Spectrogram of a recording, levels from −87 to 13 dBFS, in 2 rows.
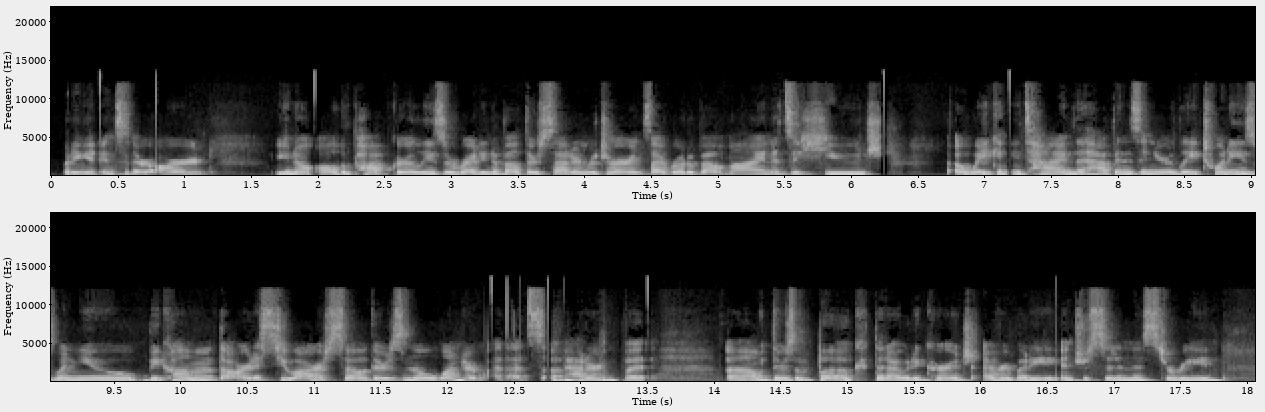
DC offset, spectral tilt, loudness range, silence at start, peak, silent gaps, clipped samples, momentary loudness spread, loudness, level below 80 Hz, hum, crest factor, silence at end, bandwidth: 0.1%; -5.5 dB/octave; 2 LU; 0.1 s; 0 dBFS; none; under 0.1%; 4 LU; -15 LUFS; -60 dBFS; none; 14 dB; 0.2 s; 13.5 kHz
